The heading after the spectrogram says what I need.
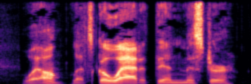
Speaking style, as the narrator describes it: said Johnny, coolly

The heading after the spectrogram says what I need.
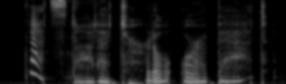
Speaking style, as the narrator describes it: Octopus whispers excitedly

